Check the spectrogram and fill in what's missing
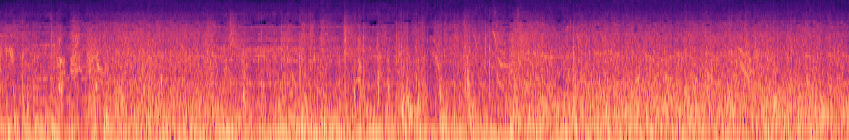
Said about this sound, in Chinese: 为了斩草除根，黑手党分子竟然向鲍勃家中投掷手雷。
